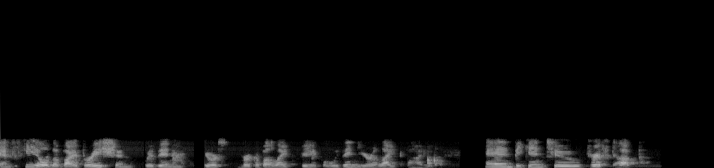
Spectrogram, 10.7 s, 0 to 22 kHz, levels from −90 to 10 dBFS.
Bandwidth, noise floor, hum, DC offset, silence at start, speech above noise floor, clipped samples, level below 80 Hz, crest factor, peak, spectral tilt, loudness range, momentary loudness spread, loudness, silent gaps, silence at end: 4 kHz; under -90 dBFS; none; under 0.1%; 0 s; over 58 dB; under 0.1%; -80 dBFS; 20 dB; -12 dBFS; -3 dB/octave; 5 LU; 13 LU; -32 LUFS; none; 1.05 s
